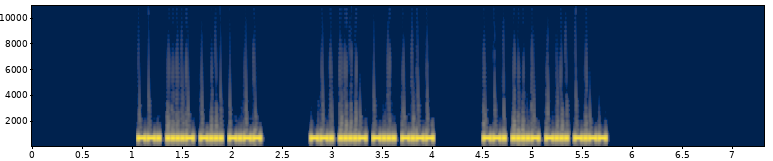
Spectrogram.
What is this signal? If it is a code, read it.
Morse code, heard as a keyed tone, about 52 wpm, 700 Hz. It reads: G4BY G4BY G4BY
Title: DXCC-100 Call Signs - 4 Characters - Repeated 3x - 50wpm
